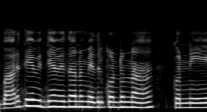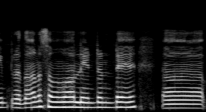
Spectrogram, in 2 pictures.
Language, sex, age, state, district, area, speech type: Telugu, male, 18-30, Andhra Pradesh, Eluru, urban, spontaneous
